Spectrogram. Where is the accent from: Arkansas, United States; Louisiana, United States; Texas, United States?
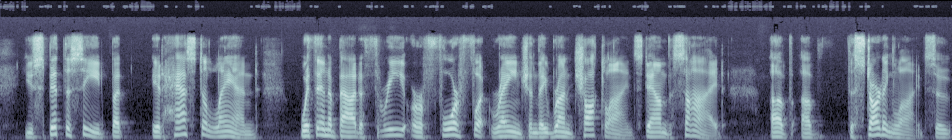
Texas, United States; because growing up in Texas, I spent my life spitting seeds.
